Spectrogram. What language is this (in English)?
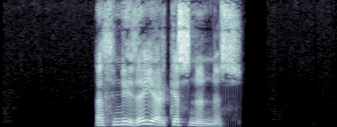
Kabyle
